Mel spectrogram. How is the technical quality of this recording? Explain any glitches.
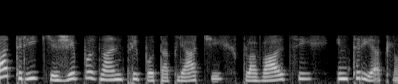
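The recording is heavily band-limited and gritty throughout. Nothing reaches above about 3.8 kHz, so the speech sounds boxed-in and muffled, s sounds come out scratchy, and a granular hiss sits under everything. This is the Bluetooth CVSD headset codec, which fits a 64 kbps link: each sample is a single up-or-down bit with an adapting step size. Loud, fast-changing sounds outrun that step and distort, and the damage is plainly audible.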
